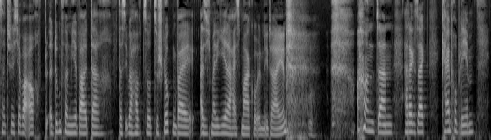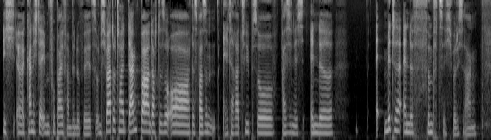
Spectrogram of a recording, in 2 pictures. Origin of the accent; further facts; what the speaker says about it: Germany; moved away; ich komme aus Deutschland, Nähe von Hamburg.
